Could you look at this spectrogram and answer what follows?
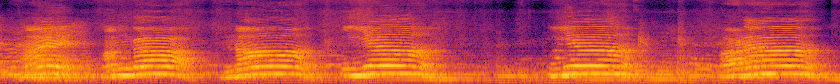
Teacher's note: जो वर्ण मुख और बोले जाते हैं। मुख और नासिका दोनों से बोले जाते हैं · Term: अनुनासिक संज्ञा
